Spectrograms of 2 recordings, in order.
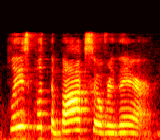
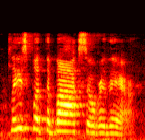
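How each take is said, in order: First: The stress is on the word box. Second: The same.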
